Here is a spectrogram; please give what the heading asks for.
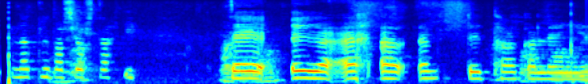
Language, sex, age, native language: Icelandic, female, 18-19, Icelandic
